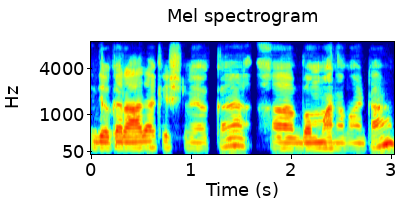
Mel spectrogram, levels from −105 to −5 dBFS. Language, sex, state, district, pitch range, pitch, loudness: Telugu, male, Telangana, Nalgonda, 110-125 Hz, 115 Hz, -25 LUFS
